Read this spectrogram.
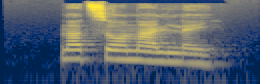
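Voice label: "национальнӧй", Komi-Zyrian, female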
